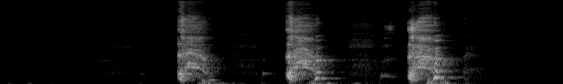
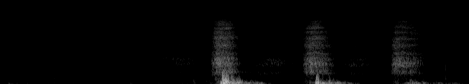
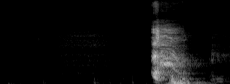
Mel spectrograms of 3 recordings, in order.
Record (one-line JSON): {"three_cough_length": "5.6 s", "three_cough_amplitude": 20872, "three_cough_signal_mean_std_ratio": 0.36, "exhalation_length": "4.7 s", "exhalation_amplitude": 6575, "exhalation_signal_mean_std_ratio": 0.26, "cough_length": "2.3 s", "cough_amplitude": 32767, "cough_signal_mean_std_ratio": 0.29, "survey_phase": "alpha (2021-03-01 to 2021-08-12)", "age": "45-64", "gender": "Male", "wearing_mask": "No", "symptom_none": true, "smoker_status": "Never smoked", "respiratory_condition_asthma": false, "respiratory_condition_other": false, "recruitment_source": "REACT", "submission_delay": "1 day", "covid_test_result": "Negative", "covid_test_method": "RT-qPCR"}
